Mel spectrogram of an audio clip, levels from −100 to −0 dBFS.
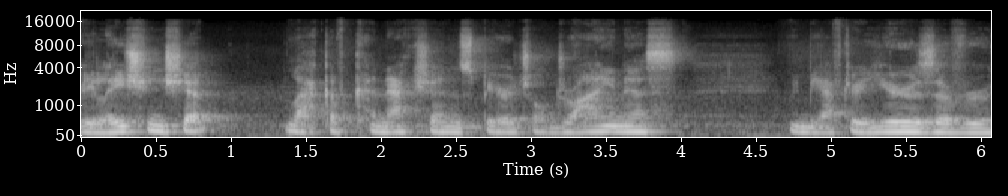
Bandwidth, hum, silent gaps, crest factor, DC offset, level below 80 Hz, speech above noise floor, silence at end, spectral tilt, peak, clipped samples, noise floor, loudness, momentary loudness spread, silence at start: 16.5 kHz; none; none; 18 dB; under 0.1%; -60 dBFS; 24 dB; 0 s; -4 dB/octave; -10 dBFS; under 0.1%; -52 dBFS; -28 LUFS; 11 LU; 0 s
